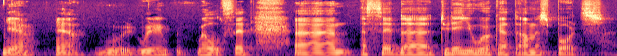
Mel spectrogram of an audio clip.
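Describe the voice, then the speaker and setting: A man's voice: fairly low pitch, unhurried, vocal fry, a bit bright. A man hosting an interview, asking questions with some hesitant stumbles. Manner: hesitant, stumbling over words. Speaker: interview host.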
